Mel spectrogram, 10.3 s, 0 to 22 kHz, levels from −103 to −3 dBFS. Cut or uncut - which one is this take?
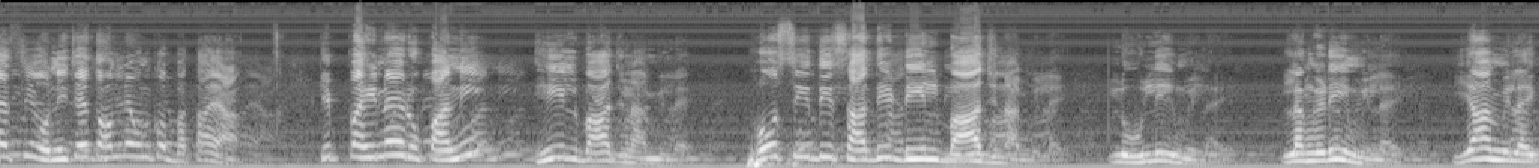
uncut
